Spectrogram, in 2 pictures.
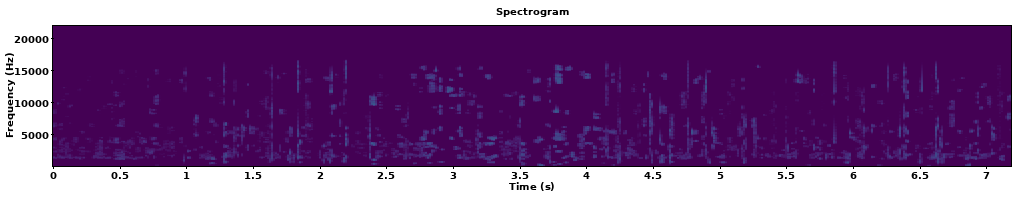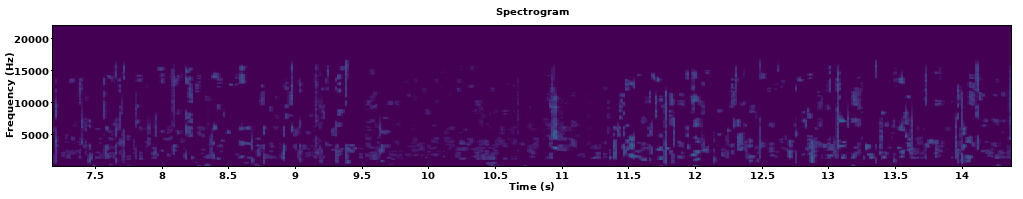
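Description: A large, solid, flat, copper-colored metal "One Cent" penny replica is held up, then laid on a wooden table and tapped and scratched with long fingernails. Quick, dense, bright clicking taps and scratchy ticks patter on with almost no ring, quiet throughout and slightly busier near the end.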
